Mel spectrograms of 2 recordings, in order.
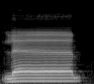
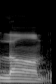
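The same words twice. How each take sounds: First: "Lam" with a front "a" as in "cat"; light Lam. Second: "Lam" with a dark back vowel, like "lawm"; heavy Lam. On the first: Teacher corrects the letter sound, light front Lam. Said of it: "light sound". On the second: Teacher names the wrong sound, heavy dark Lam. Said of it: "It's not Lam". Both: Shown as a demonstration.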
